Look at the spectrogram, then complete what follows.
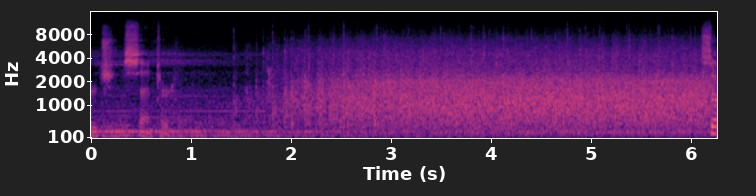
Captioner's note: applause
